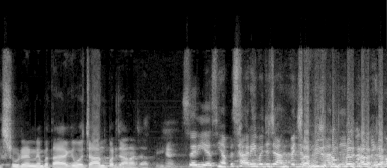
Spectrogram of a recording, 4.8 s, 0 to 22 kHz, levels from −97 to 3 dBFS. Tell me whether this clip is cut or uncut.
uncut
